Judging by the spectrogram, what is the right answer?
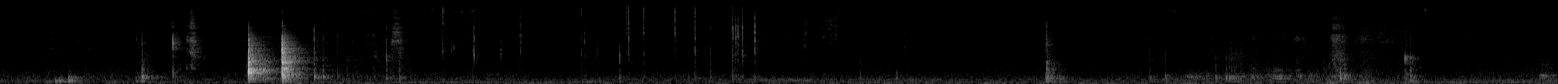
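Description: Hands opening a round cardboard gift box and handling the card insert and paper booklet inside: scattered rustles and scrapes of card and paper, the loudest a pair of knocks about two and a half seconds in, with another sharp click about ten seconds in.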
